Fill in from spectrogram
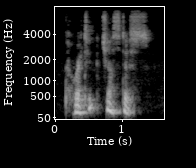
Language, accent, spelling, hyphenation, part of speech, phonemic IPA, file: English, Southern England, poetic justice, po‧et‧ic jus‧tice, noun, /pəʊˌɛtɪk ˈd͡ʒʌstɪs/, LL-Q1860 (eng)-poetic justice.wav
- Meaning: Synonym of poetical justice (“the idea that in a literary work such as a poem, virtue should be rewarded and vice punished”)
